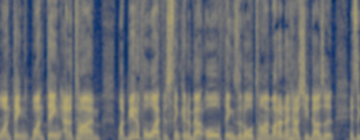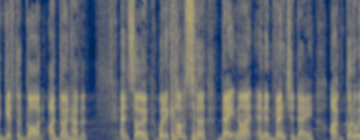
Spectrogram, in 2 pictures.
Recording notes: Recorded during our 5pm service on Sunday, the 2nd of April 2023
